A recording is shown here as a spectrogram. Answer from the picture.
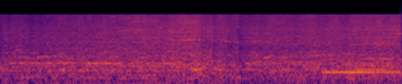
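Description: Tour boat under way: a steady rumble of its engine and the rush of water passing the hull, with faint short tones drifting in and out.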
